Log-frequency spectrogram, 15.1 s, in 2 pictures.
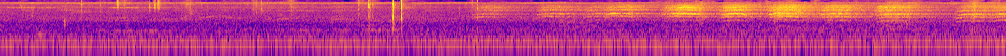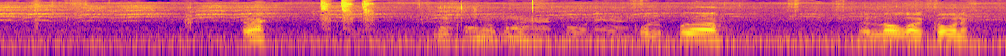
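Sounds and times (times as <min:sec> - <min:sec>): bird chirping rapidly: 0:03.6 - 0:15.0.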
